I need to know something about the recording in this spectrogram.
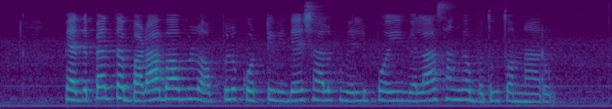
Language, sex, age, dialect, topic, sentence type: Telugu, female, 18-24, Utterandhra, banking, statement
